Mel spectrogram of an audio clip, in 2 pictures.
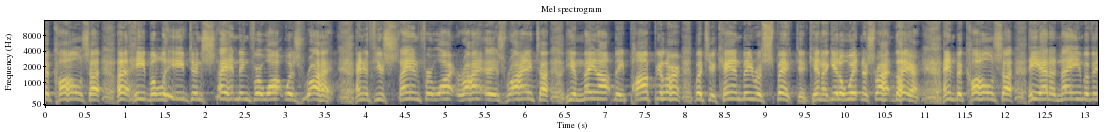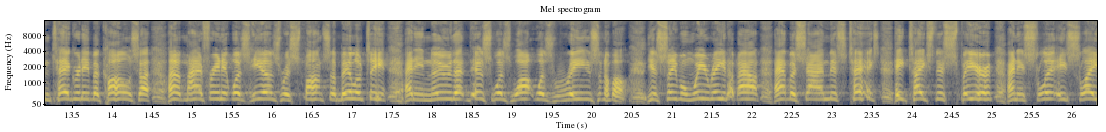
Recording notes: A sermon preached Sunday Evening, on May 14, 2023.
